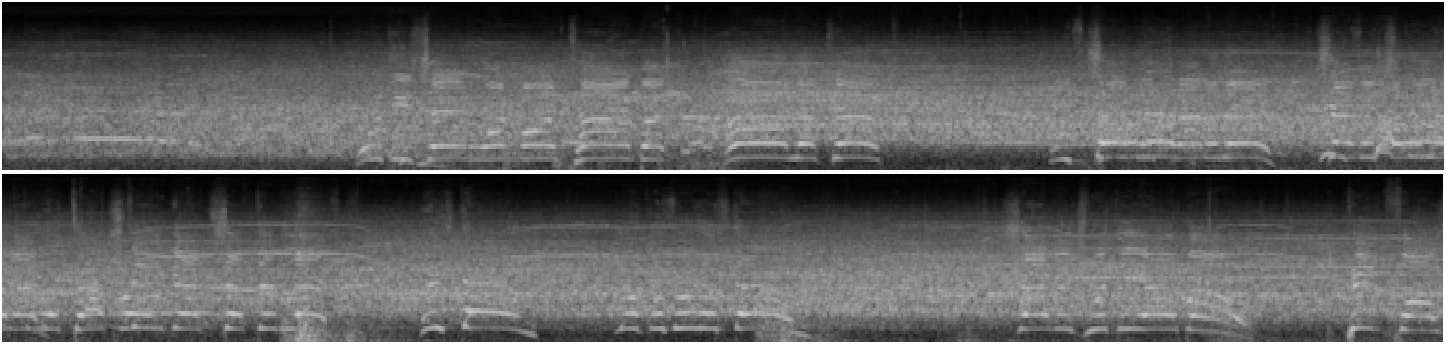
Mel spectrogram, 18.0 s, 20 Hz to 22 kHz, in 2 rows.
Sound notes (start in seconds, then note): 5.3 audience cheers; 8.2 commentators chattering; 14.2 audience cheers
